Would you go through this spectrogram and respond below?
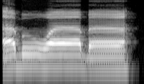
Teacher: دو زبر کی تنوین کو وقف میں الف سے تبدیل کریں گے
